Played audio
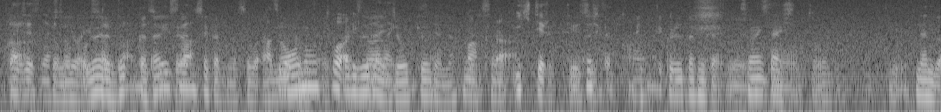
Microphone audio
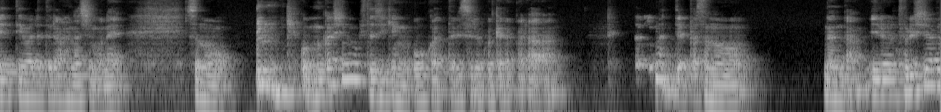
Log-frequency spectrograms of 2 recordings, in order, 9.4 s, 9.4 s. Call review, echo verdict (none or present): none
